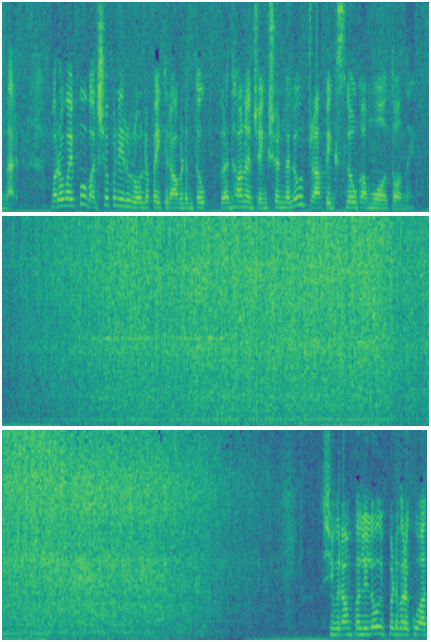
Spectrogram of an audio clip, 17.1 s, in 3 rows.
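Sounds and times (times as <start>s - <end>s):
vehicle engine humming: 5.5s - 15.4s
heavy rain on a road: 5.6s - 14.9s.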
